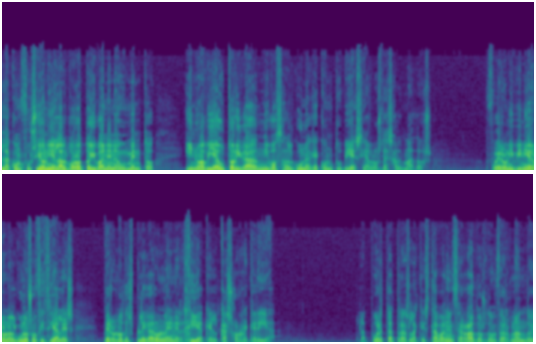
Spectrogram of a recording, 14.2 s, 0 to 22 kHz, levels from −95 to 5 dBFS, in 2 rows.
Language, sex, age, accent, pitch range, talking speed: Spanish, male, 40-59, Spanish, 85-110 Hz, 180 wpm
